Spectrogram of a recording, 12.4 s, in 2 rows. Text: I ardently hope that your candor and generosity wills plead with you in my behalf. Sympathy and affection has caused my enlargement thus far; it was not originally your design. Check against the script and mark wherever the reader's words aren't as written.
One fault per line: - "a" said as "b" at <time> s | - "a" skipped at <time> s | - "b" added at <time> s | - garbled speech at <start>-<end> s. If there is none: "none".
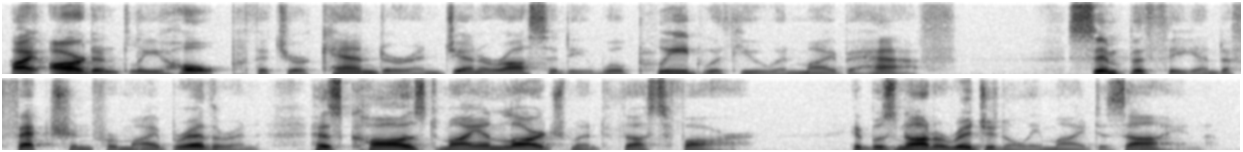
- "wills" said as "will" at 2.9 s
- "for my brethren" added at 6.6 s
- "your" said as "my" at 11.4 s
